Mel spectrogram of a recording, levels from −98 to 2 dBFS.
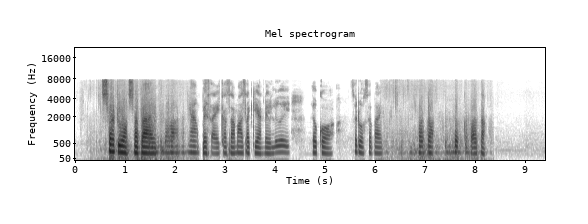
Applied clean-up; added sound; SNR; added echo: neural separator model SepFormer DNS4.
